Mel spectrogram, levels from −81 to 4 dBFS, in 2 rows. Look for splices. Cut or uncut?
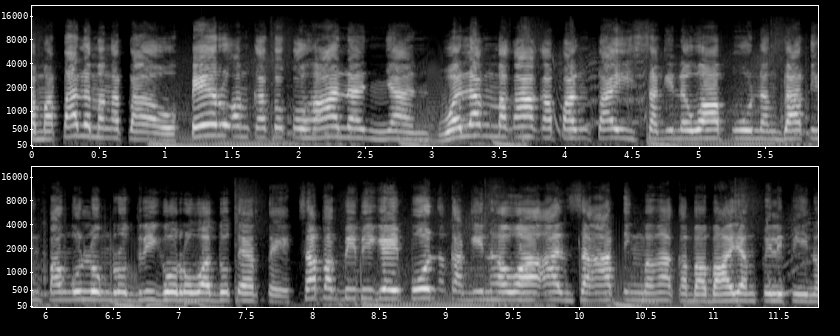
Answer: uncut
